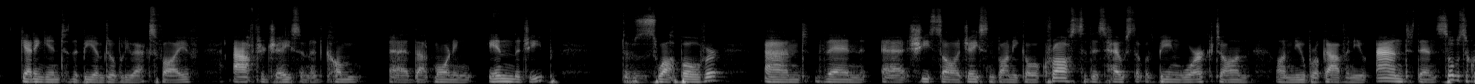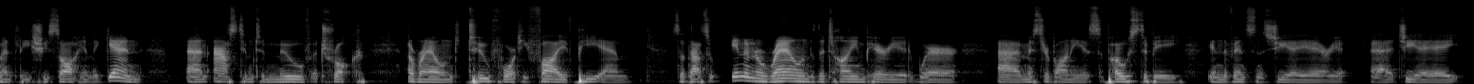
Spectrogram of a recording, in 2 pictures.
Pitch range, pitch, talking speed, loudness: 110-125 Hz, 115 Hz, 175 wpm, -33 LUFS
